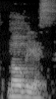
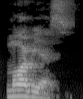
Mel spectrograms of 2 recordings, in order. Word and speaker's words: Morbius: Sony movie called mobile yeah Mobius Mobius morbius Mobius okay I said it wrong morbius starring Jared Leto as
